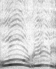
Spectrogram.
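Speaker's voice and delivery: put-on Polish accent, pitched very high. Quoting the priest's reaction when told the speaker is discerning: Polish accent. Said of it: "In his, his Polish accent".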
